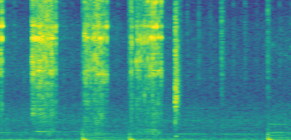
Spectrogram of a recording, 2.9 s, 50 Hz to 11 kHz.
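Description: Ratchet turning an 18mm socket to clean the threads of a weld nut during a trailer hitch installation on a 2006 Toyota RAV4, giving several close, crisp clicking strokes with short pauses between them, alone without talk.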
